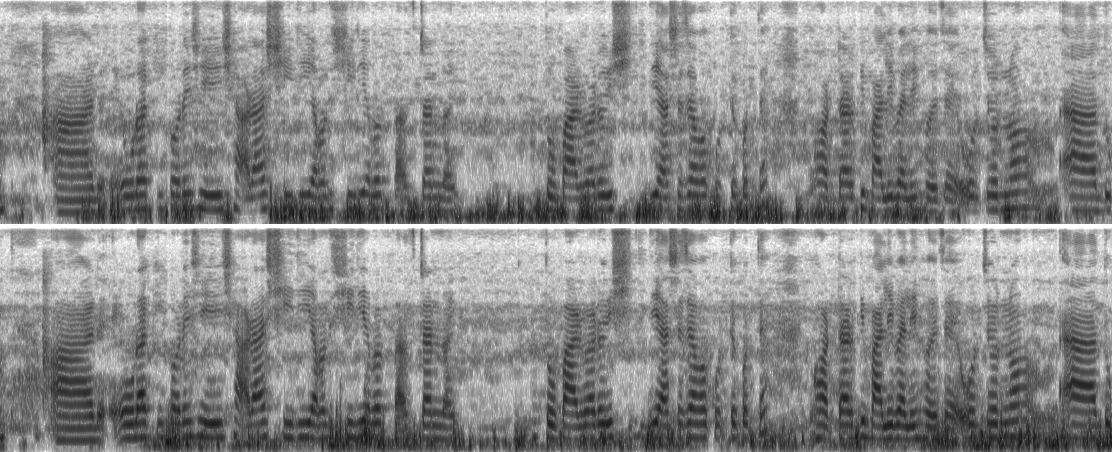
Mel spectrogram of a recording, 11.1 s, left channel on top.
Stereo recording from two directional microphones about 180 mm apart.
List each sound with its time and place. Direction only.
0.5 s speech: 10° right (ahead or behind)
5.5 s speech: 10° right (ahead or behind)
8.2 s speech: 15° right (ahead or behind)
